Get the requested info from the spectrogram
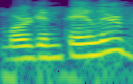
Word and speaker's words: Morgenthaler: You pronounce it the way Arnold does. We pronounce it Morgenthaler, but you're obviously talking like the big...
